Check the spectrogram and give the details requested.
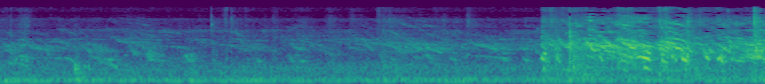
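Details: Chickens kept by a breeder of Aseel, Oshamo and Ganoi fowl: faint high descending peeps for under three seconds, then a sudden louder burst of dense, overlapping shrill peeps with a low hum underneath.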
